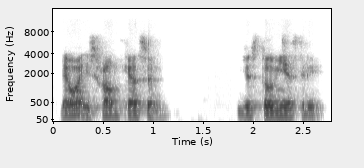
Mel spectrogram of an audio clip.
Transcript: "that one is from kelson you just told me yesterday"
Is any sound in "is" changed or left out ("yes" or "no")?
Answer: yes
